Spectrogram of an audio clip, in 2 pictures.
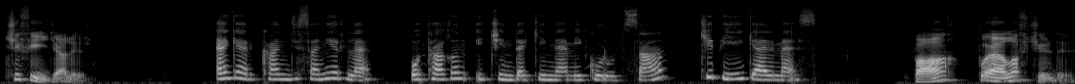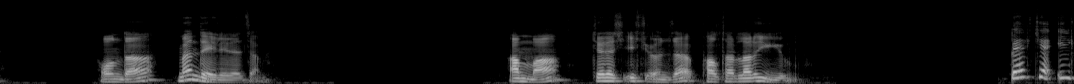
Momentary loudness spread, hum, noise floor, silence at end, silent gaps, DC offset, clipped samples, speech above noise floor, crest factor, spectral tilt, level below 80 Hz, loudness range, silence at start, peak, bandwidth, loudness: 13 LU; none; -71 dBFS; 0 s; 8.85-8.93 s, 11.58-11.67 s, 14.47-15.57 s, 19.50-20.73 s; under 0.1%; under 0.1%; 44 dB; 22 dB; -6 dB/octave; -66 dBFS; 5 LU; 0.05 s; -6 dBFS; 17 kHz; -27 LUFS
